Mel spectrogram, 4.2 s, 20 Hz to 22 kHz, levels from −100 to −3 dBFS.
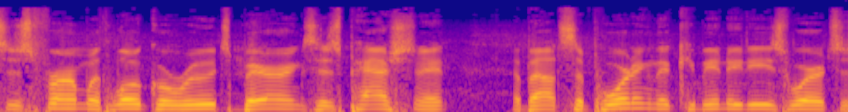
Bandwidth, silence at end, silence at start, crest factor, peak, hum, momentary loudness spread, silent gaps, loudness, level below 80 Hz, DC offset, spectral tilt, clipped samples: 16.5 kHz; 0 s; 0 s; 14 dB; -8 dBFS; none; 6 LU; none; -22 LUFS; -44 dBFS; under 0.1%; -4.5 dB/octave; under 0.1%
